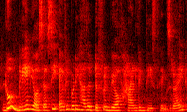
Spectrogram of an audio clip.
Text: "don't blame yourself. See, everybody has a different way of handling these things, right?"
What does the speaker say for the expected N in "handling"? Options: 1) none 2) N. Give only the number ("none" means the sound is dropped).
2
